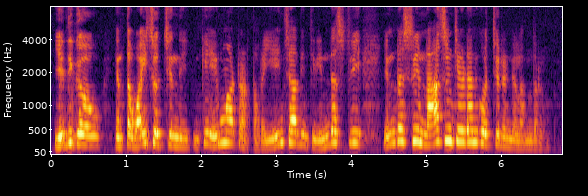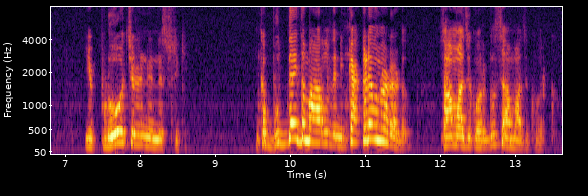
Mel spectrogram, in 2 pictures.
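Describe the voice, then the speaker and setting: A man giving an angry rant to camera. He scolds and repeats rhetorical questions, swinging between loud outbursts and low mutters. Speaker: film commentator.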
